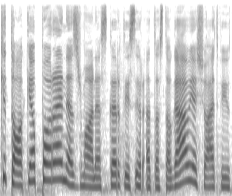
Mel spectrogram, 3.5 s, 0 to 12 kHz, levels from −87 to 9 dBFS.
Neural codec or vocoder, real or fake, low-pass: none; real; 10.8 kHz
